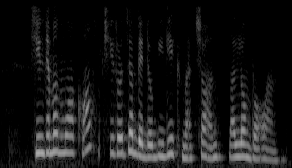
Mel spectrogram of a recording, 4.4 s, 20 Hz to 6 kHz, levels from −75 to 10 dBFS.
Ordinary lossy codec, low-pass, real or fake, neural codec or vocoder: none; 5.4 kHz; fake; codec, 16 kHz in and 24 kHz out, 0.6 kbps, FocalCodec, streaming, 2048 codes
